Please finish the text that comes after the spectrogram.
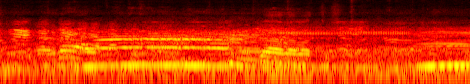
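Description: A cow at the Aronkola cattle market in Ishwardi, Pabna, gives a long, loud, drawn-out moo close by, followed by a second lowing call, with market noise and voices underneath.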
